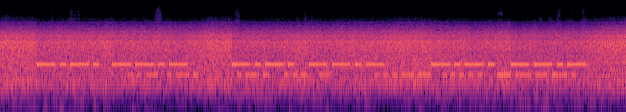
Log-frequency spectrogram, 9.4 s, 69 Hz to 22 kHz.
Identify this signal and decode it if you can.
Morse code, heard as two keyed tones, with radio static and speech in English. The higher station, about 15 wpm, 810 Hz: CQ CQ CQ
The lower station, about 18 wpm, 470 Hz: UR RST 359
